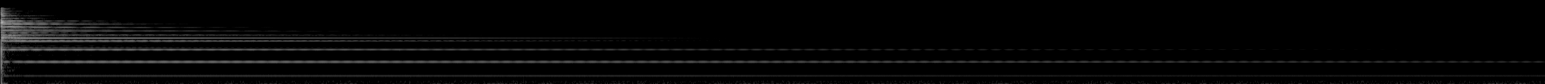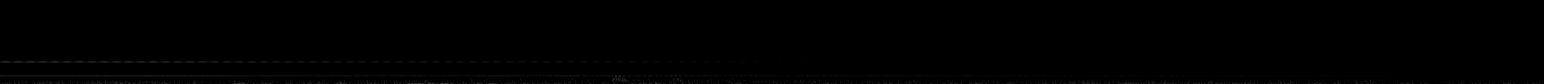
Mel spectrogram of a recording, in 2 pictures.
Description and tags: zilbel 6in hrd4
After searching the vastness of the interweb for some 6 inch zilbel samples with no luck, I finally decided to record my own bell. Theres 3 versions of 4 single samples each, 4 chokes, 4 medium and 4 hard hits. These sound amazing in a mix and really add a lot of life to your drum tracks, they dont sound over compressed (theyre dry recordings) and they dont over power everything else, nice crisp and clear. Ding away my friends!
zildjian-bell, zildjian-zil-bell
